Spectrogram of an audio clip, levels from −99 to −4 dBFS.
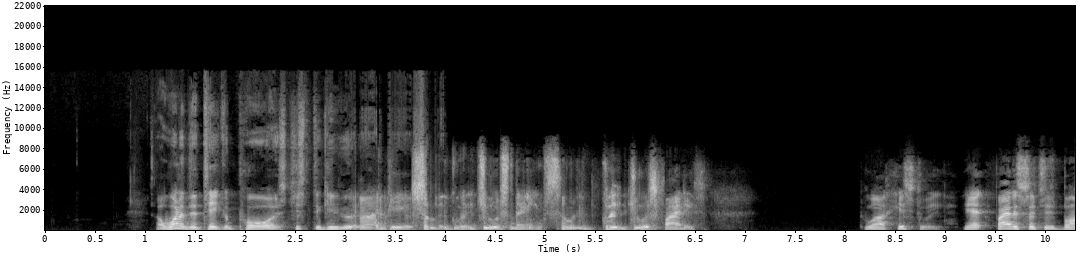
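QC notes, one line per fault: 2.61–2.94 s, repeated packet loss (robotic sound): four gaps, longest 61 ms, patched by extending prior sound, so about 37% of the span turns choppy.
3.06–10.30 s, call bitrate drop: bitrate falls from 48 to 7 kbps, bandwidth narrows from 20 to 8 kHz, leaving coarse, muffled sound until the end.
8.02–8.56 s, jitter buffer speed-up: excess buffered audio trimmed by removing short pitch-period pieces, roughly 40 ms total, so sound runs about 6% fast at unchanged pitch.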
